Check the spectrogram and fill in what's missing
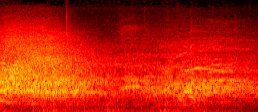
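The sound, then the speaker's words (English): A wrestling crowd chanting, a loud, dense wall of voices that holds steady for about three seconds, dips briefly midway, then swells again, with a few thuds underneath. “You can see now the crowd, they play a huge factor in a wrestling mm-hmm.”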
